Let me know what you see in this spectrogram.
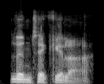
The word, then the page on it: lenticular: British English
